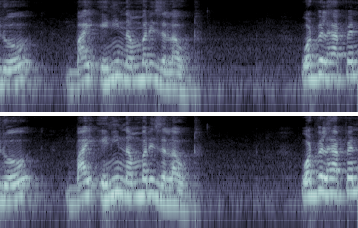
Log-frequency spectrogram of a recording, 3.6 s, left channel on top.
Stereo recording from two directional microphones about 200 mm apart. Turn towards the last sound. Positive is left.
turn(degrees=-35)  # may be behind; listen again after turning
